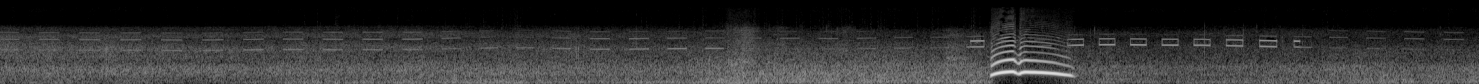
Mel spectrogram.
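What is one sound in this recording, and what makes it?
Wind rushes steadily past, outdoors.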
